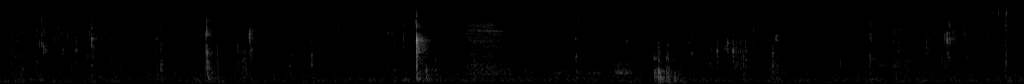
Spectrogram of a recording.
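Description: A young woman chews and slurps loudly, close to a microphone.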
